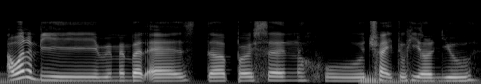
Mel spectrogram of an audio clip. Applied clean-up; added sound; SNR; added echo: none; Bass guitar; 18 dB; none.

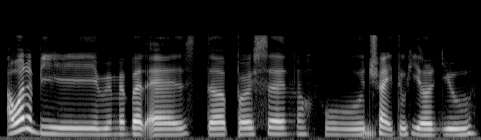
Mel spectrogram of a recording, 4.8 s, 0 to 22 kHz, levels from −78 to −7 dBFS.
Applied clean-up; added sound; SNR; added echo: neural diffusion model UNIVERSE++.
